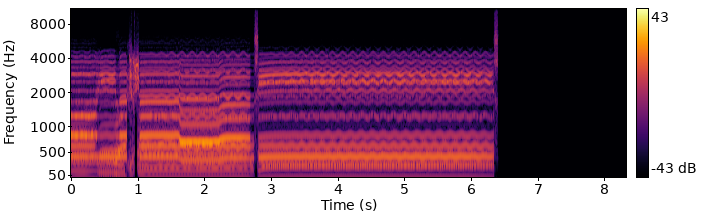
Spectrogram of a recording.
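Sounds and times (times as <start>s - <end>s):
alto voice singing a sanctus: 0.0s - 6.4s.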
